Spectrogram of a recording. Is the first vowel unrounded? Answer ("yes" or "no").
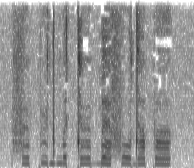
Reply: no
